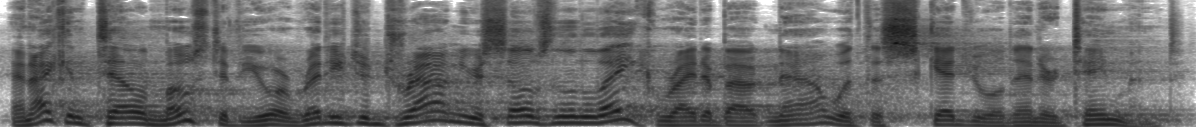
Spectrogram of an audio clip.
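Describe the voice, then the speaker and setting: A man's voice: medium pitch, very animated, a little fast, darkish tone, roomy sound, long reverb tail, lightly acted. A man voicing a cocky young male dance instructor who addresses a crowd with swaggering, crude, rambling asides.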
